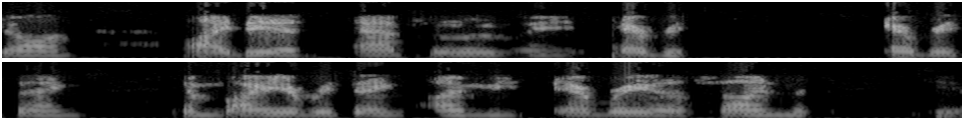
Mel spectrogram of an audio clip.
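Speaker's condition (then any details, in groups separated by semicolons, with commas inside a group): ALS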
